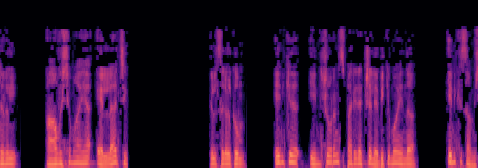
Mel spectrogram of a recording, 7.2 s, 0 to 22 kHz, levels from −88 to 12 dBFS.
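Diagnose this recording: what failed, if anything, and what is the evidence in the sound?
The whole clip carries heavy MP3 compression damage, most likely from a low-bitrate encode at the codec stage, around 32 kbps. Nothing is present above 10.5 kHz, so the treble is cut flat. The speech sounds watery and swirly throughout. With so few bits, the encoder zeroes weak frequency lines, and they flicker on and off from frame to frame. Attacks smear, and s sounds pick up metallic chirps.

A playback stall cuts the speech from 1.91 s to 3.17 s. The output goes silent in mid-flow for about 1.24 s. The likely cause sits at the playback buffer. Either the player ran out of data, or its thread was blocked. Output resumes only once the player recovers. This is a stop in delivery, not a gap in the speech itself.

Time-compressed catch-up follows directly, from 3.17 s to 6.17 s. Over those three seconds the speech runs at 1.1 times normal speed. 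The pitch stays normal, so it sounds hurried rather than raised. The player is shrinking the backlog built up during the stall. It cuts out small pieces of audio and cross-fades across the joins. That is a playback-stage fix, not a codec one.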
